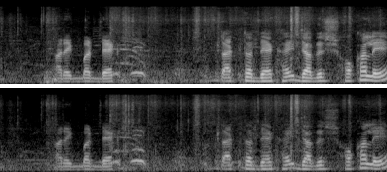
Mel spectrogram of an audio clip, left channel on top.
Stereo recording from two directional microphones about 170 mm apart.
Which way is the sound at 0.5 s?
10° left (ahead or behind).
